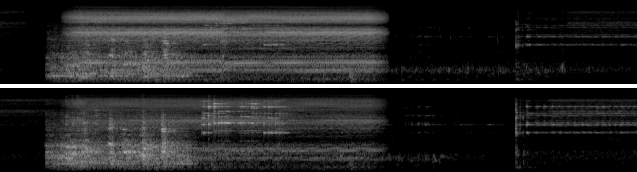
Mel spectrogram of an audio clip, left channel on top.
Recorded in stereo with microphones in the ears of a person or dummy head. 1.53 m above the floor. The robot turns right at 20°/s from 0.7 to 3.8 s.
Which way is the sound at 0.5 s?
85° right.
